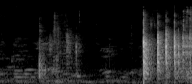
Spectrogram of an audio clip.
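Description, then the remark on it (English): Dice, including a d20, clatter across a table as players roll initiative in a tabletop game: a soft rattle first, then a louder burst of sharp, rapid clicks as they tumble and settle. No one speaks. “So yeah, everybody go ahead and roll initiative.”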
